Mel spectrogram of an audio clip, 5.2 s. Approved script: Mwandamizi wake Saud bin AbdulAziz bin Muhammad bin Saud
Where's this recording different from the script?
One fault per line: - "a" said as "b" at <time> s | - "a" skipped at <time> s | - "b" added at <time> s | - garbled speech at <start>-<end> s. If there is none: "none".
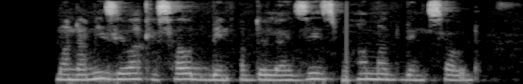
- "bin" skipped at 3.4 s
